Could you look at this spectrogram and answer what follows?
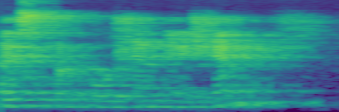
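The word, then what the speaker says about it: disproportionation: तो इसे आपने कैसे प्रोनाउंस करना है, डिस्प्रपोर्शनेशन, दो पार्ट्स में आपने इसे डिवाइड करके जो है वो प्रोनाउंस करना है, डिस्प्रपोर्शनेशन रिएक्शन।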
